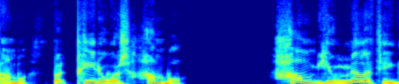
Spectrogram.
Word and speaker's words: Humble: Next thing we learn about Peter, a godly leader is humble. Has to be. In Texas, we don't pronounce the H.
